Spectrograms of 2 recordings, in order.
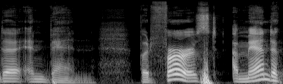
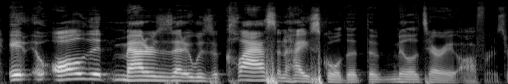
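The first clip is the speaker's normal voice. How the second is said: ordinary talk, nothing marked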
